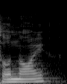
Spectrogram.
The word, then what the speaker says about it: Sonoj: it this is the Soni website so it's pronounced sooi in case you didn't know um and how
